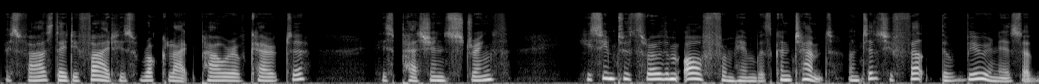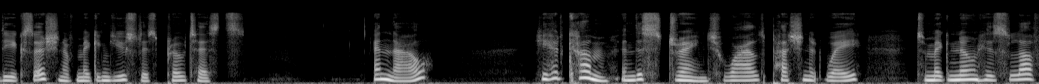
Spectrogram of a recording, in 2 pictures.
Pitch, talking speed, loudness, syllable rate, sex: 195 Hz, 150 wpm, -18 LUFS, 4.3 syllables/s, female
